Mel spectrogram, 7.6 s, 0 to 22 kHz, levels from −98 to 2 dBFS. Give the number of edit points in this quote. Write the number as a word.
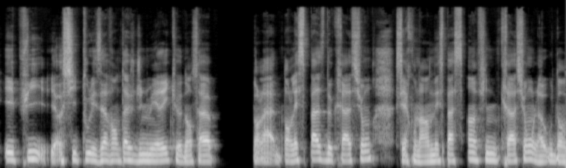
zero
